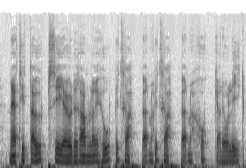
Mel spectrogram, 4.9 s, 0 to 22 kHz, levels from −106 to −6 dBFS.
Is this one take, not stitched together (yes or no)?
no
